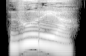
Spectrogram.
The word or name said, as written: ತುರ್ಯ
